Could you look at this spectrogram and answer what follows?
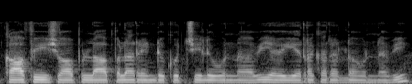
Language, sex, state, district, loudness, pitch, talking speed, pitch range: Telugu, male, Telangana, Hyderabad, -21 LUFS, 100 Hz, 145 wpm, 100-105 Hz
